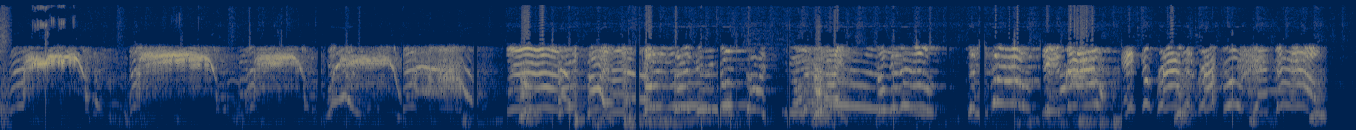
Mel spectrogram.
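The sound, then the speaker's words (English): A five-year-old girl screams loudly in a string of shrill, drawn-out bursts, followed by frantic, broken cries and yelps that keep going in agitated fits, as a rabid raccoon attacks and hangs on her at her front door. “Take a listen to this screaming.”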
